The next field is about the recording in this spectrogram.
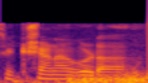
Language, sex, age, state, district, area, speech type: Kannada, male, 30-45, Karnataka, Dakshina Kannada, rural, spontaneous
